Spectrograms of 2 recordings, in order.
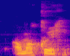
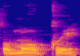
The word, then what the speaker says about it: Omokwe: And the way people pronounce my name is Omokwe, but the real pronunciation is Omokwe.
